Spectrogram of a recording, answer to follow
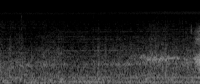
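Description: A car driving on a road at night: a steady low rumble of engine and tyres.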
